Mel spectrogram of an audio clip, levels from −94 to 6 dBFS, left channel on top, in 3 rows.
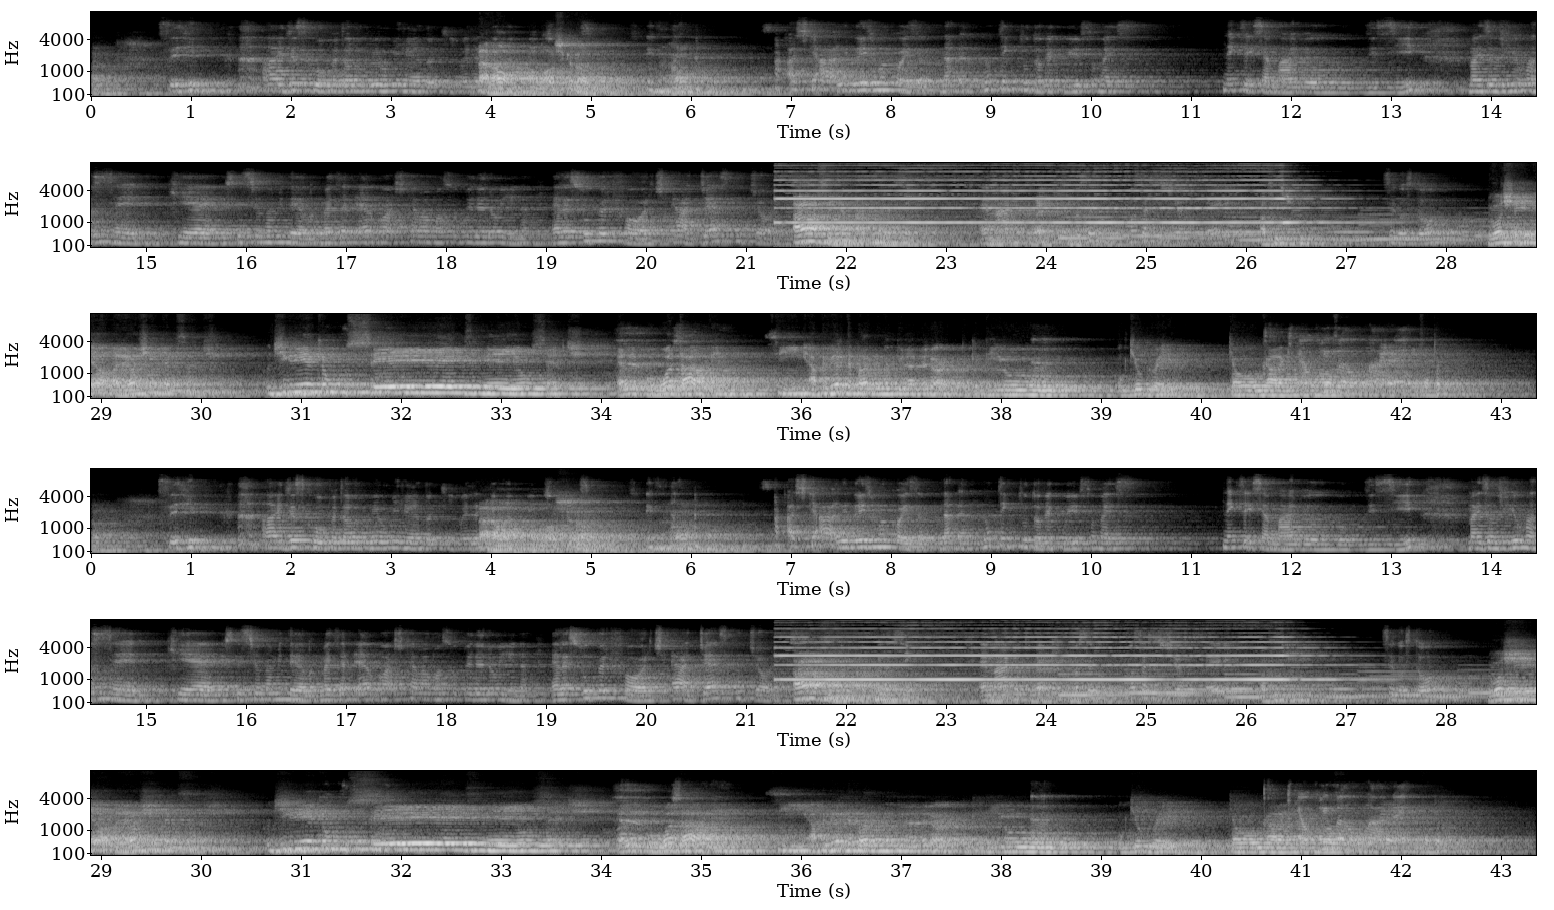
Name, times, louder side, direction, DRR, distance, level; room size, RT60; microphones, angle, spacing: voice 1, 0.7-6.2 6.5-10.3 11.3-21.4 21.9-22.7 23.2-26.0 27.4-28.1 31.2-32.2 34.1-35.3 38.3-38.6 40.9-42.2, right 1 dB, 60° right, 2 dB, 0.9 m, -31 dB
voice 2, 3.8-5.1 5.6-6.0 21.5-22.4 23.4-23.6 23.9-24.3 26.3-26.6 28.4-30.2 30.6-33.8 34.1-35.3 35.7-38.7 39.2-39.9 40.3-41.3 41.8-42.4, left 1 dB, 65° left, -1 dB, 1.2 m, -21 dB
sound 1, 21.3-26.4, right 2 dB, 10° left, 0.5 m, -19 dB
sound 2, 24.0-29.3, right 2 dB, 90° right, 1.1 m, -32 dB
11.0 x 8.5 x 2.6 m, 2.9 s
head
